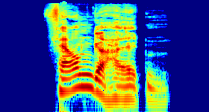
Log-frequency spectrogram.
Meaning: past participle of fernhalten
- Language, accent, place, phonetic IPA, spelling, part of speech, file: German, Germany, Berlin, [ˈfɛʁnɡəˌhaltn̩], ferngehalten, verb, De-ferngehalten.ogg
